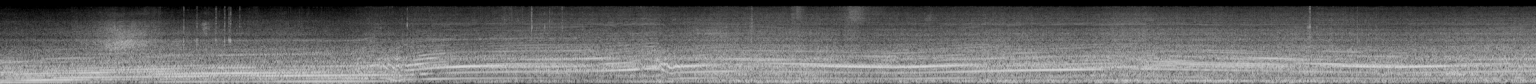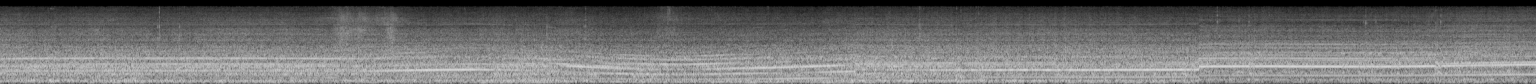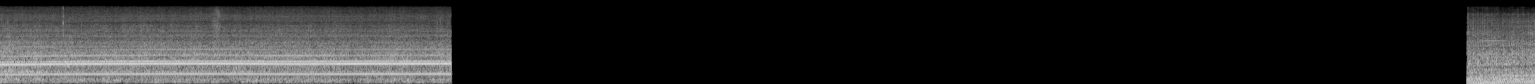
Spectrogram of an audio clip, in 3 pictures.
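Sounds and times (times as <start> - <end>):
car engine and road noise: 0.0 - 35.3, 45.4 - 46.0.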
